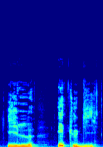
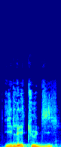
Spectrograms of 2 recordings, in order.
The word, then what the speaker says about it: il étudie: So after another vowel, like here, for instance, you don't pronounce this e, okay?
